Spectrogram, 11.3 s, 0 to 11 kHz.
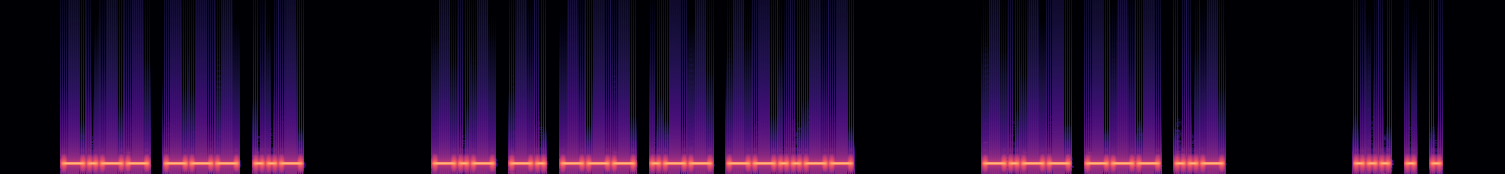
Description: Morse code, heard as a keyed tone, about 25 wpm, 700 Hz. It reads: YOU KNOW, YOU SEE
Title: 3x Word-Spacing - Sentences from Top 200 Words - 25wpm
